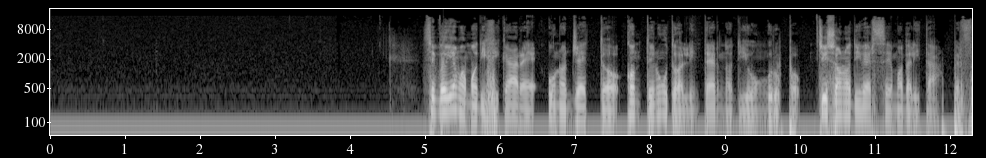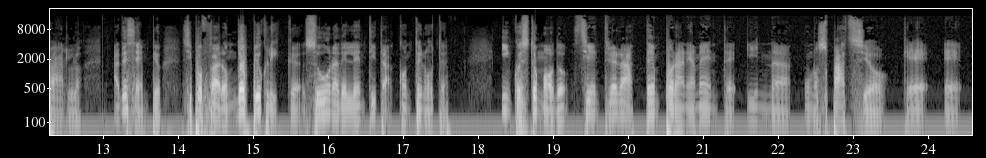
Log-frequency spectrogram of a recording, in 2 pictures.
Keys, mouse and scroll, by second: 0.7 click, 1.9 click, 3.7 click, 17.6 click, 19.5-20.9 drag, 21.3-22.3 drag, 22.6 click.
